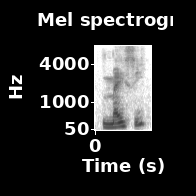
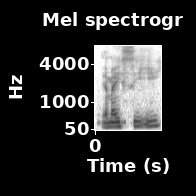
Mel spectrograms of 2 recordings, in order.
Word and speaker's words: Mace: Carrie Macy. M-A-C-E. Macy. Mace. Is that how you pronounce that?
